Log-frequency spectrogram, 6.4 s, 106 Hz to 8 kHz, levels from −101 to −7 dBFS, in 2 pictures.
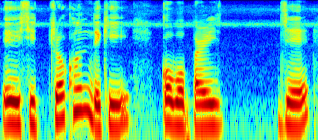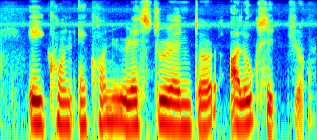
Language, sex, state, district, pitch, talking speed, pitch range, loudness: Assamese, female, Assam, Sonitpur, 175 Hz, 105 wpm, 165-180 Hz, -16 LUFS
